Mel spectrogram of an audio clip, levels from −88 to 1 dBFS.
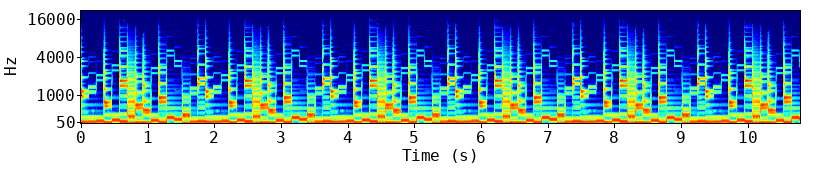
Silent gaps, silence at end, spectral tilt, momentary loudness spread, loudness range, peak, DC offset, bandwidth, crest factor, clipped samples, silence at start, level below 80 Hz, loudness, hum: none; 0 s; -7.5 dB/octave; 4 LU; 1 LU; -2 dBFS; under 0.1%; 9 kHz; 12 dB; under 0.1%; 0 s; -18 dBFS; -16 LUFS; none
